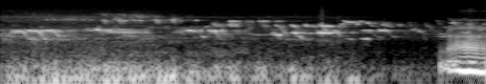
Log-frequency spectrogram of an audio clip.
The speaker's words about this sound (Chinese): 那天非常整个森林都是鸟叫，然后太阳还正要起来而已，很难描述那个状态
